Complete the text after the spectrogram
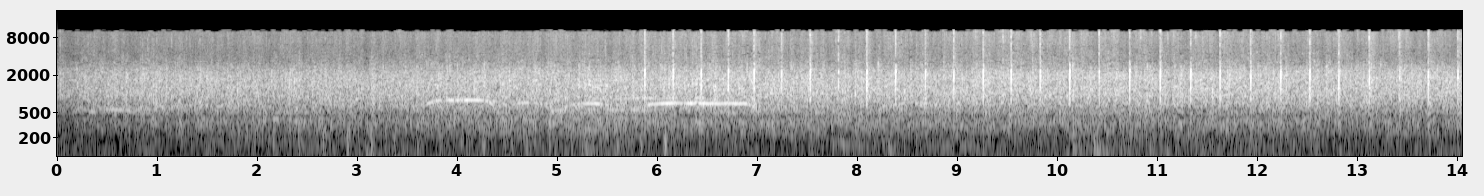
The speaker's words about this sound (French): je pense qu'on a le droit d'applaudir dans une église pour un Dieu qui est vivant. On a le droit de donner une ovation debout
